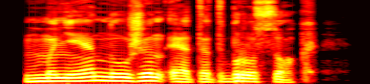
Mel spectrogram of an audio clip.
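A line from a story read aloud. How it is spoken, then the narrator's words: Quiet. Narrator (Russian): тихо сказал Алексей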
